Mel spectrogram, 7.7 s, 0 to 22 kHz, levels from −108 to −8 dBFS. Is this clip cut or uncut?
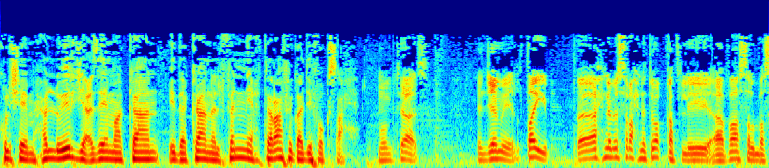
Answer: uncut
